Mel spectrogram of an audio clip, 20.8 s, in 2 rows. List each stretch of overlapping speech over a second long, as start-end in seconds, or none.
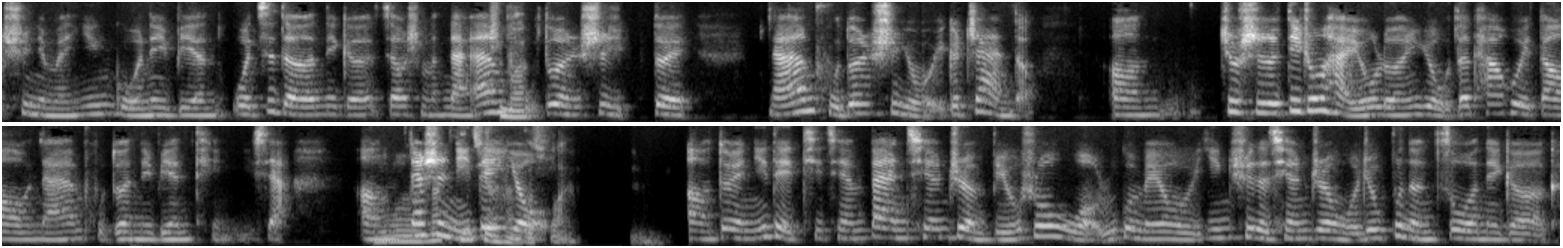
12.8-14.2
